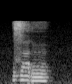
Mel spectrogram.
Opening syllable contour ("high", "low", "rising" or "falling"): falling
